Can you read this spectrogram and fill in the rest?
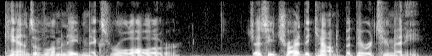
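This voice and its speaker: Lowish-voiced man narrating a children's book. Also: brisk, clear, resonant tone, no echo. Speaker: read-aloud narrator.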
